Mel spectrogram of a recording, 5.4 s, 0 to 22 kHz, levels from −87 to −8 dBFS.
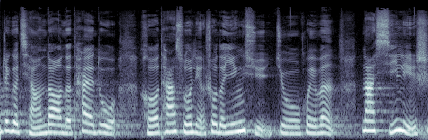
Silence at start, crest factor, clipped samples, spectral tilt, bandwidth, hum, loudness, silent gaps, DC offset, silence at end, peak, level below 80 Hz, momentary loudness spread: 0 s; 14 dB; under 0.1%; -5 dB/octave; 17 kHz; none; -16 LUFS; none; under 0.1%; 0 s; -2 dBFS; -60 dBFS; 7 LU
